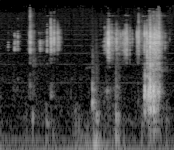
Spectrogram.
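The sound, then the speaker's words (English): A bunch of dice rolled for a constitution save rattle and clatter in a quick series of bright, crunchy bursts, ending in a louder jumble of clicks as they tumble together. No one speaks. “I gotta roll a bunch of dice.”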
